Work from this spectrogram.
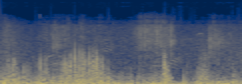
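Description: Strong wind gusts at an outdoor roadside spot buffet the microphone, a loud rumbling roar with rushing, rustling bursts throughout.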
